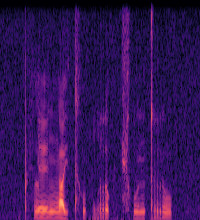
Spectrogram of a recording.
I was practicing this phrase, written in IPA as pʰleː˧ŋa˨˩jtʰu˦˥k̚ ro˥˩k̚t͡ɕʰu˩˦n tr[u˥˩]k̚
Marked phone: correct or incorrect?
incorrect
